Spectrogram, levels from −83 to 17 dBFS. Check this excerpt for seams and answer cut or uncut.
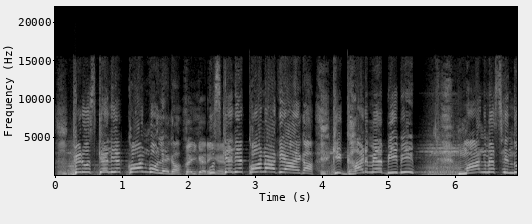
cut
